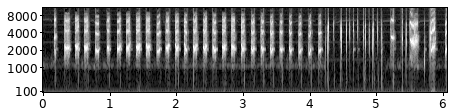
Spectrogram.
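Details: Swiftlet lure call from Malaysia or Indonesia, meant to draw a flock for swiftlet farmers. About thirty quick, regular, clicking two-toned chirps are followed by a scatter of higher, faster twitters and squeaks.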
